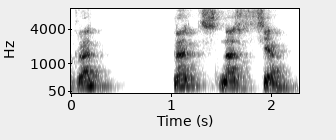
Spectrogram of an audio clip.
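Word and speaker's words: कृत्स्नस्य: So pronunciation should be krit. You will say krit as if there is half the is joined with kr. Krit, and then you say sna. Krit, sna, and then sya. So krit, snasya, krit, snasya, krit, snasya. That's how it should be pronounced.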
